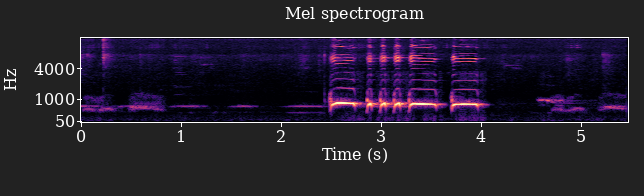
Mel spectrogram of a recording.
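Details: Bangkok-type zebra dove with a deep, bassy voice, sung to draw other doves into calling: soft scattered coos, then a loud phrase of about five rapid stuttering notes ending in a drawn-out coo, then quiet notes again.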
